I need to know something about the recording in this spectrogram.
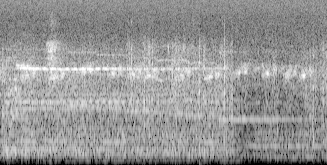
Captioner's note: suspenseful music; insects chirping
